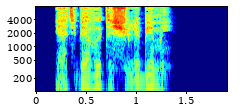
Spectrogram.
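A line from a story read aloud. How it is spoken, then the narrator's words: Hurried whisper. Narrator (Russian): Мама успела лишь шепнуть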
